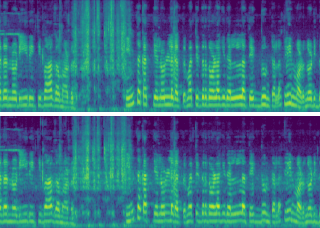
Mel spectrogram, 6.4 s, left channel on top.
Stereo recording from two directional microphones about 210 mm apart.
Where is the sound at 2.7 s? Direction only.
55° left (ahead or behind).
